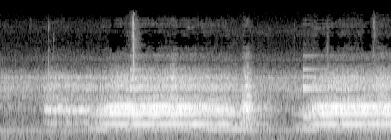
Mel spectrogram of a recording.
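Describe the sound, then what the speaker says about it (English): A model train, Great Northern type, rolls forward while a boxcar uncouples, giving a steady mechanical hum with layered tonal whine and brief clicks and clanks near the start and middle, loud and close with no voices. "and as the train moves forward,"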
